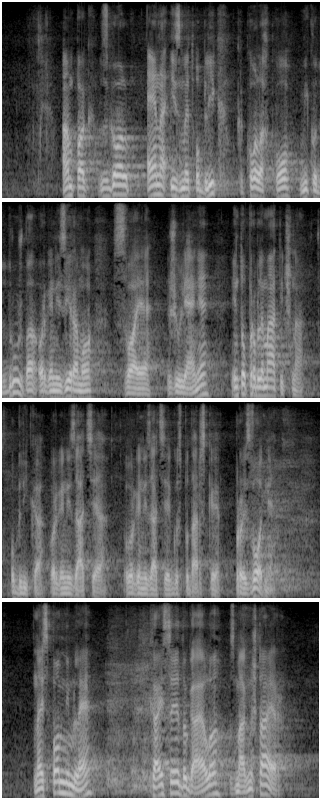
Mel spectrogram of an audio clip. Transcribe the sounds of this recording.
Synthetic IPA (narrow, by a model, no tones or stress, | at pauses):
ampakzɡɔlɛːnaʔizmɛt̪ɔblikːakoːlaxkʰoːmiːkɔd̪d̪ɾuːʒbaʔɔɾɡaniziːɾamɔsʋɔːjɛʒiwljɛːnjɛ | int̪oːpɾɔblɛmat̪it͡ʃna̰ | ɔblikʰa̰ɔɾɡaniza̰ | ɔɾɡaniza̰ːt̪sijɛɡɔspɔd̪a̰ːɾskɛ̰pɾɔizʋoːd̪njɛ̰ | najspɔmnimlɛ | kajsɛjɛd̪ɔɡaːjalɔzmaːɡnɔʃt̪ajɛ̰ɾ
